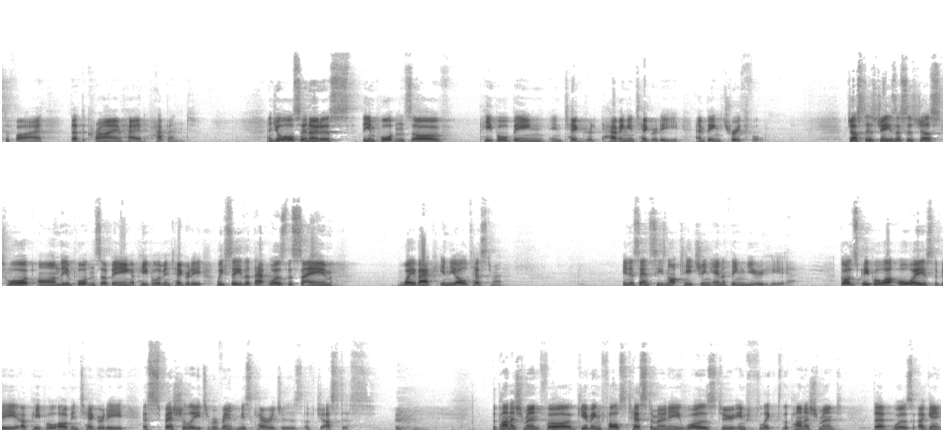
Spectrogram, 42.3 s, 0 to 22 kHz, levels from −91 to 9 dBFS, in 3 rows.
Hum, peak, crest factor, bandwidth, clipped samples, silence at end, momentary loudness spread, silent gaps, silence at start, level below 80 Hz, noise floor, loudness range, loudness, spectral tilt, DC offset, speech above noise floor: none; -4 dBFS; 22 dB; 14 kHz; under 0.1%; 0 s; 14 LU; none; 0 s; -50 dBFS; -63 dBFS; 7 LU; -23 LUFS; -4 dB/octave; under 0.1%; 39 dB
